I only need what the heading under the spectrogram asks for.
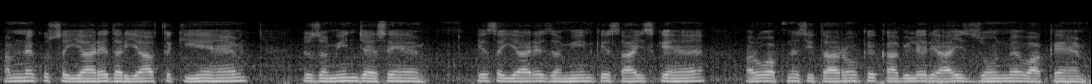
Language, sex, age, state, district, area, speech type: Urdu, male, 18-30, Maharashtra, Nashik, urban, spontaneous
